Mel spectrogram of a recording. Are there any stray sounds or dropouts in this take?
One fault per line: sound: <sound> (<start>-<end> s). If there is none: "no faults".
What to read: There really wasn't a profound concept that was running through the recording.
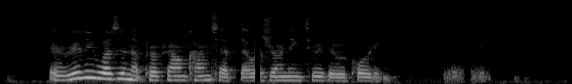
sound: dropout (2.5-2.6 s)
sound: laugh (4.4-4.9 s)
